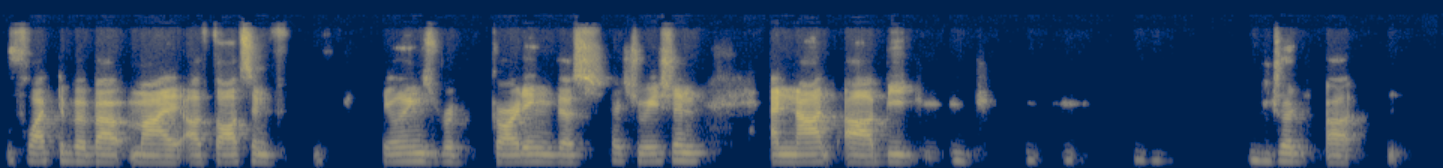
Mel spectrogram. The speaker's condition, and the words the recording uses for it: Stuttering. I'm a person who stutters, and and uh, if you hear any blocks or repetition in my speech, it's my stutter.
